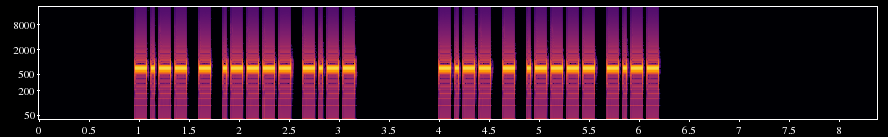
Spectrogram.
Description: Morse code, heard as a keyed tone, about 31 wpm, 700 Hz. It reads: YT1Y YT1Y
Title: DXCC-100 Call Signs - 4 Characters - Repeated 2x - 30wpm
